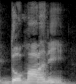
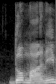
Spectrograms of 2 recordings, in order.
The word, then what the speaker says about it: domani: we have na ne so if we take the syllable and then the symbol ma and now the syllable ni we can say domani domani means tomorrow domani so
